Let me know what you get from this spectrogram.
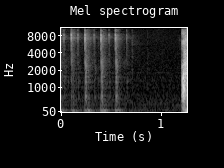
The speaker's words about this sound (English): Yeah, I pressed the R button. I did this. Keep pushing it. Push like 1,000 times.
